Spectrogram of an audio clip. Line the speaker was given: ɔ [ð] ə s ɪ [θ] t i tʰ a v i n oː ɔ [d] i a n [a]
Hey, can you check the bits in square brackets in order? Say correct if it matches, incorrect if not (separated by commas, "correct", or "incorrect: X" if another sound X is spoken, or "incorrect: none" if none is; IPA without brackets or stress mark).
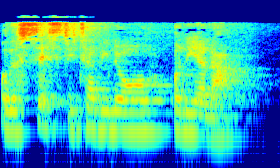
correct, incorrect: s, incorrect: n, correct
